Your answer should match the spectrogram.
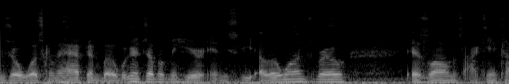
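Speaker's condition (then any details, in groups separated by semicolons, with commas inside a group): No condition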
